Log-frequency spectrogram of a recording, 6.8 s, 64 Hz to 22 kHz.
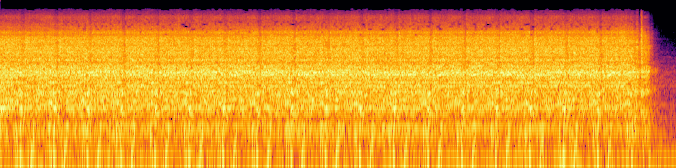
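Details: Yardsman lawn tractor, 15.5 hp Tecumseh engine with plastic-bowl carburetor, very weak battery, carb possibly empty after sitting: slow, labored cranking, about three and a half turns a second, no firing; gas not flowing through, won't start without priming.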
